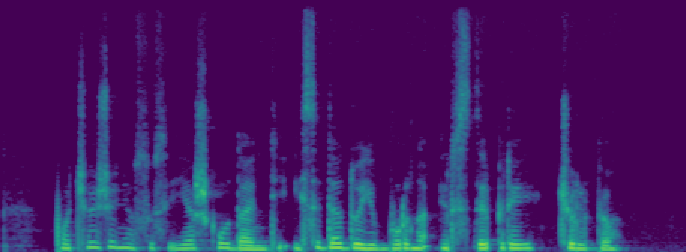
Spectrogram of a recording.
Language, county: Lithuanian, Alytus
